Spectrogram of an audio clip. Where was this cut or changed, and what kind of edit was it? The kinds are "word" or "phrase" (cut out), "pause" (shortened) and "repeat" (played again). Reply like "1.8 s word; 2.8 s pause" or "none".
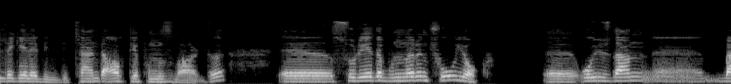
none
